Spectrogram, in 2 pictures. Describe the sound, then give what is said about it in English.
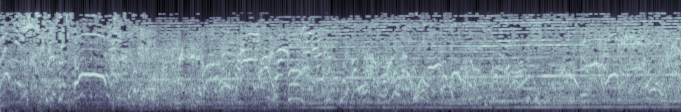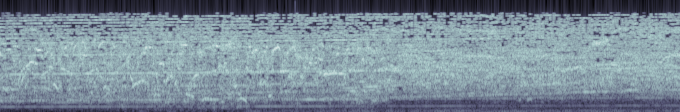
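A dense, loud crowd roars continuously for the whole stretch, shouting and clamoring over a wall of overlapping voices, as Black Friday shoppers surge into a Walmart store, with a man crying. “Some massive hordes of zombies pouring into a Walmart.”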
